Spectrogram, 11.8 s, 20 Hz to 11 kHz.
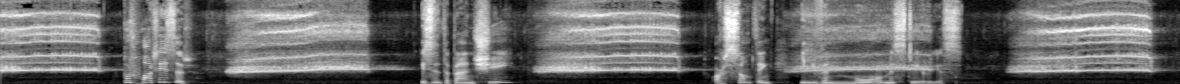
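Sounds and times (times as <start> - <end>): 
barn owl screech: 0.0 - 1.4, 2.2 - 4.2, 5.4 - 7.0, 7.8 - 11.7
speech: 1.2 - 2.0, 4.2 - 5.7, 7.2 - 9.7.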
